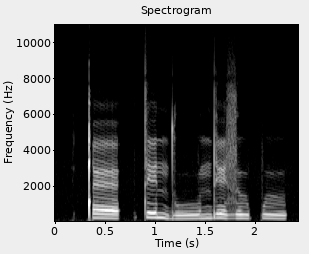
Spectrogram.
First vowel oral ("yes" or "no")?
yes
